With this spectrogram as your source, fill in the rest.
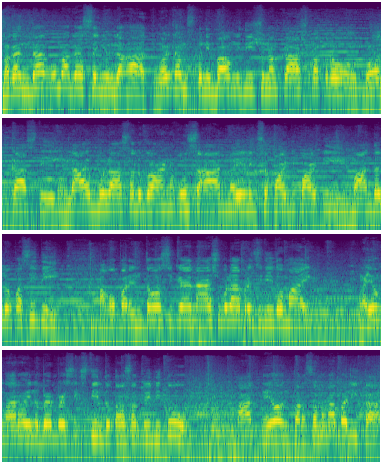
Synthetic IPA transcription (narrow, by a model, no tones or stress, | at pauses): mɐɡɐnd̪aŋʊmaːɡasɐʔɪɲːoŋlɐɦat̪wɛlkɐmspɐnɪbaːʔoŋɪd̪iʃonɐŋplaʃpɐt̪ɾolbɾod̪̚kast̪ɪŋlab̚mʊlasɐlʊɡaɹnɐkʊŋsɐʔanmɐhiːlɪɡsɐpaɹt̪ipaɹt̪imand̪ɐlupɐsit̪i | ʔɐko̞pɐɾint̪o̞sikɛnɐʔaʃʊpɐlapɐɾins̬id̪iːt̪omajk̚ | ŋɐjo̞ŋʔaːɾɐwɐjnobɛmbɛɹsɪkst̪int̪uːt̪awsɐnt̪wɛnt̪ɪt̪u | ʔɐt̪̚ŋɐjo̞npaːɾɐsɐmɐŋabɐliːt̪ɐ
